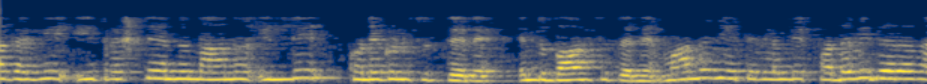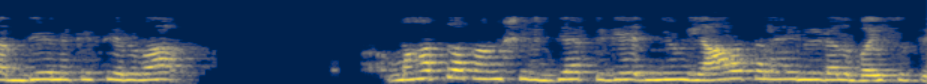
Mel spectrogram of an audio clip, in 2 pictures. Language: Kannada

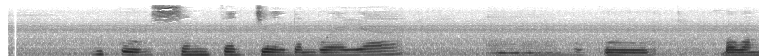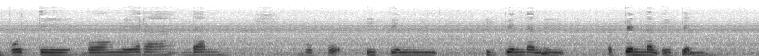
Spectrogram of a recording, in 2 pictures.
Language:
Sabah Malay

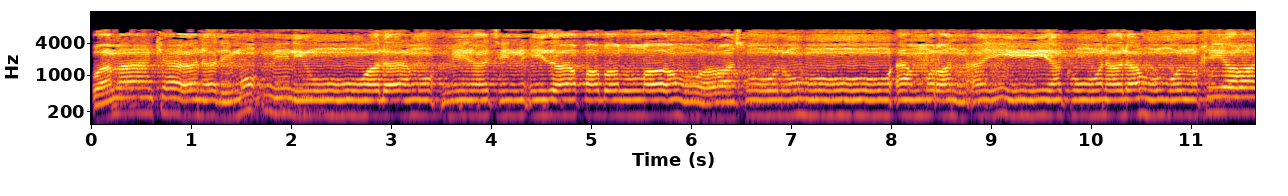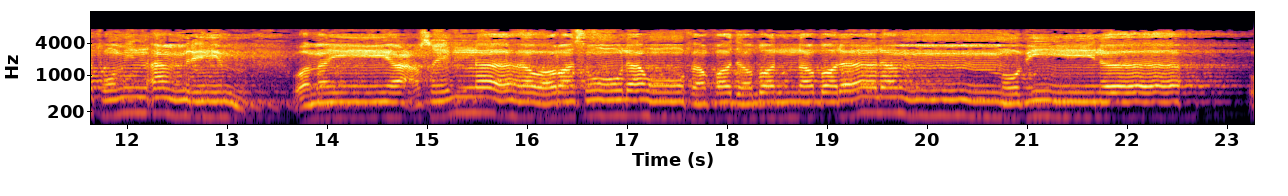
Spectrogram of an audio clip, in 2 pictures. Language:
Arabic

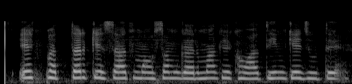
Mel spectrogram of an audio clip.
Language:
Urdu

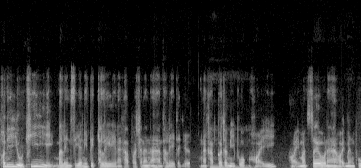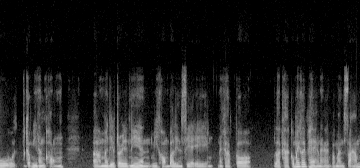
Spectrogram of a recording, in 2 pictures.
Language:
Thai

